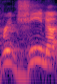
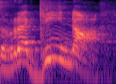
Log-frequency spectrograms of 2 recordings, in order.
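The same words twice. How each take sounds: First: The name is said with an English accent. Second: The name is said with a Spanish accent.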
